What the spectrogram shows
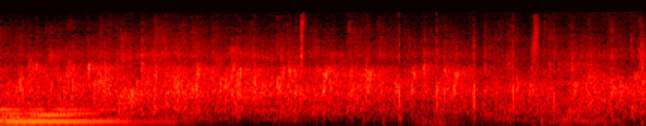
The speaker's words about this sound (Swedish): underbar applåd här.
